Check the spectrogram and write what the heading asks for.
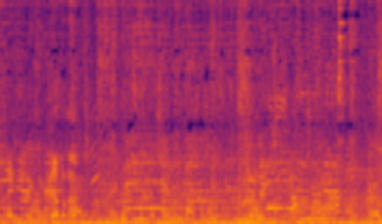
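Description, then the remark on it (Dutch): A steady hubbub of crowd chatter at the Dutch tent-pitching championship (NK tent opzetten) at Camping de Haar, many overlapping voices talking at once with no single voice standing out, holding an even, lively level throughout with a low rumble underneath. “Sfeerimpressie, hè? Oeh, dat is gezellig.”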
